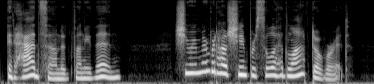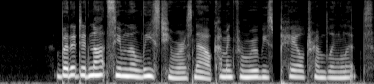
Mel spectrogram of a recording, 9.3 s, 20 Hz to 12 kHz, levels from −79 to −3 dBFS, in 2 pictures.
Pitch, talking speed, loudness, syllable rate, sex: 240 Hz, 195 wpm, -17 LUFS, 5.9 syllables/s, female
